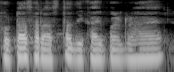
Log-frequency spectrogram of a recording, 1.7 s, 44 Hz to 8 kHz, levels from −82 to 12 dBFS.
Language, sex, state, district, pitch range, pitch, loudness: Hindi, male, Jharkhand, Deoghar, 115-125 Hz, 115 Hz, -18 LUFS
